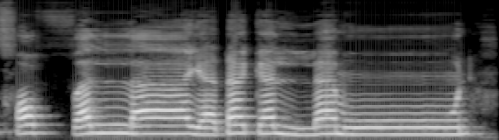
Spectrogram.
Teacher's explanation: حالت میں نون کو ساکن کر دیں گے صفا لا یتکلمون، میم کو لمبا کریں گے اور صاد کو موٹا کریں گے اور لام کو لمبا کریں گے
